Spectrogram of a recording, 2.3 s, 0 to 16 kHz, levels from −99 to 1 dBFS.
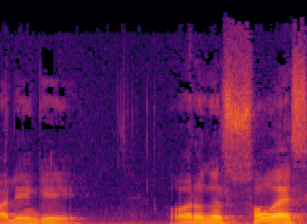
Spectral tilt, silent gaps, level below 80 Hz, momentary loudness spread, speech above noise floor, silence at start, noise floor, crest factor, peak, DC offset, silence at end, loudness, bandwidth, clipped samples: -5.5 dB/octave; none; -44 dBFS; 13 LU; 30 dB; 0 s; -53 dBFS; 18 dB; -6 dBFS; under 0.1%; 0 s; -23 LUFS; 15 kHz; under 0.1%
